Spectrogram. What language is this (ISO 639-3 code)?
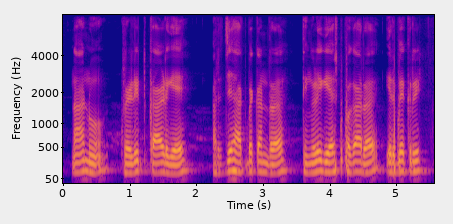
kan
